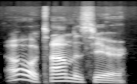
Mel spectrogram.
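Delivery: normal talking voice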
